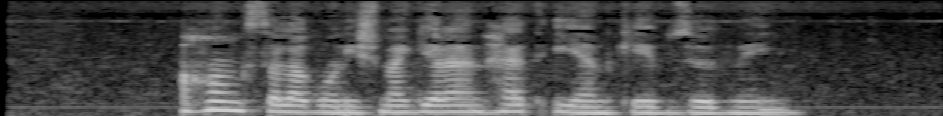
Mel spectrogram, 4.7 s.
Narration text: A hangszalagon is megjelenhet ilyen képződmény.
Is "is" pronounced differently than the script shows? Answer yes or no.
no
